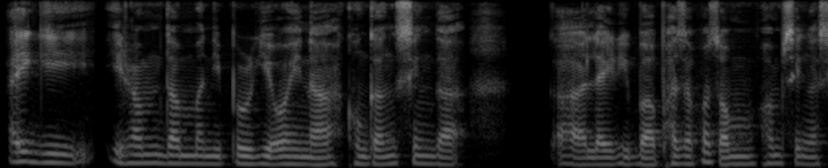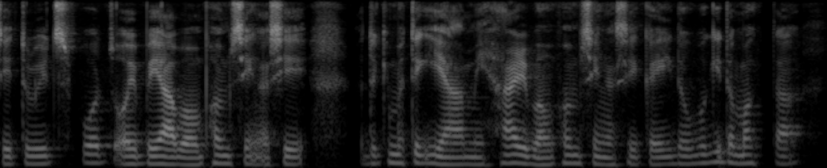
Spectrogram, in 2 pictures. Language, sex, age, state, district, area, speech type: Manipuri, male, 18-30, Manipur, Bishnupur, rural, spontaneous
